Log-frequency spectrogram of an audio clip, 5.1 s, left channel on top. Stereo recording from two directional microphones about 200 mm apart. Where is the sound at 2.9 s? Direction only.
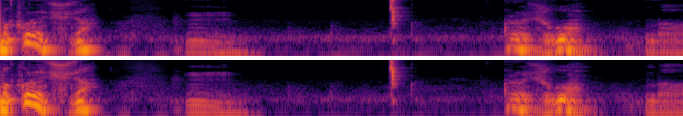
30° right (ahead or behind).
